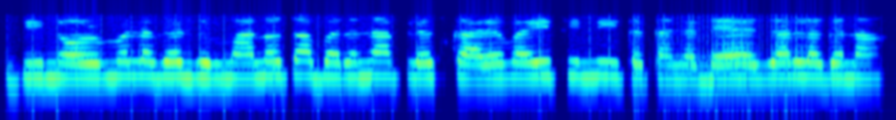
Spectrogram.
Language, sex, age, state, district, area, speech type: Sindhi, female, 18-30, Rajasthan, Ajmer, urban, conversation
